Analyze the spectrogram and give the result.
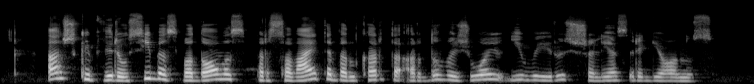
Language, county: Lithuanian, Vilnius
